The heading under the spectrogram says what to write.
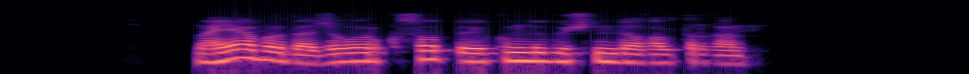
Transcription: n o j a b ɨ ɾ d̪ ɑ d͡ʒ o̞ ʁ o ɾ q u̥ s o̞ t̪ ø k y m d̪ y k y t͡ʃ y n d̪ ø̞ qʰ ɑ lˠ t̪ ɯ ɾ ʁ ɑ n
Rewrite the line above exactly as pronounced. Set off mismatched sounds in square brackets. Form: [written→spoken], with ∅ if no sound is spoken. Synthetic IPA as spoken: n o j a b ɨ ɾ d̪ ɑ d͡ʒ o̞ ʁ o ɾ q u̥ s o̞ t̪ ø k y m d̪ y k y t͡ʃ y n d̪ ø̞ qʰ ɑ lˠ t̪ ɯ ɾ ʁ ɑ n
